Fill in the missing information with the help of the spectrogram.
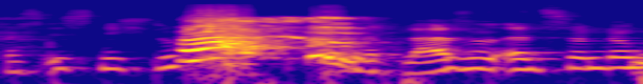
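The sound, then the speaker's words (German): A single loud, sudden sneeze bursts out in the middle of someone talking, and the speech carries on right after it. “Gesundheit wünsche ich nicht mal meinem ärgsten Feind.”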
